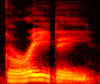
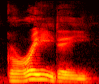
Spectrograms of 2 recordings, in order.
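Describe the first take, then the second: The two takes are said the same way.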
